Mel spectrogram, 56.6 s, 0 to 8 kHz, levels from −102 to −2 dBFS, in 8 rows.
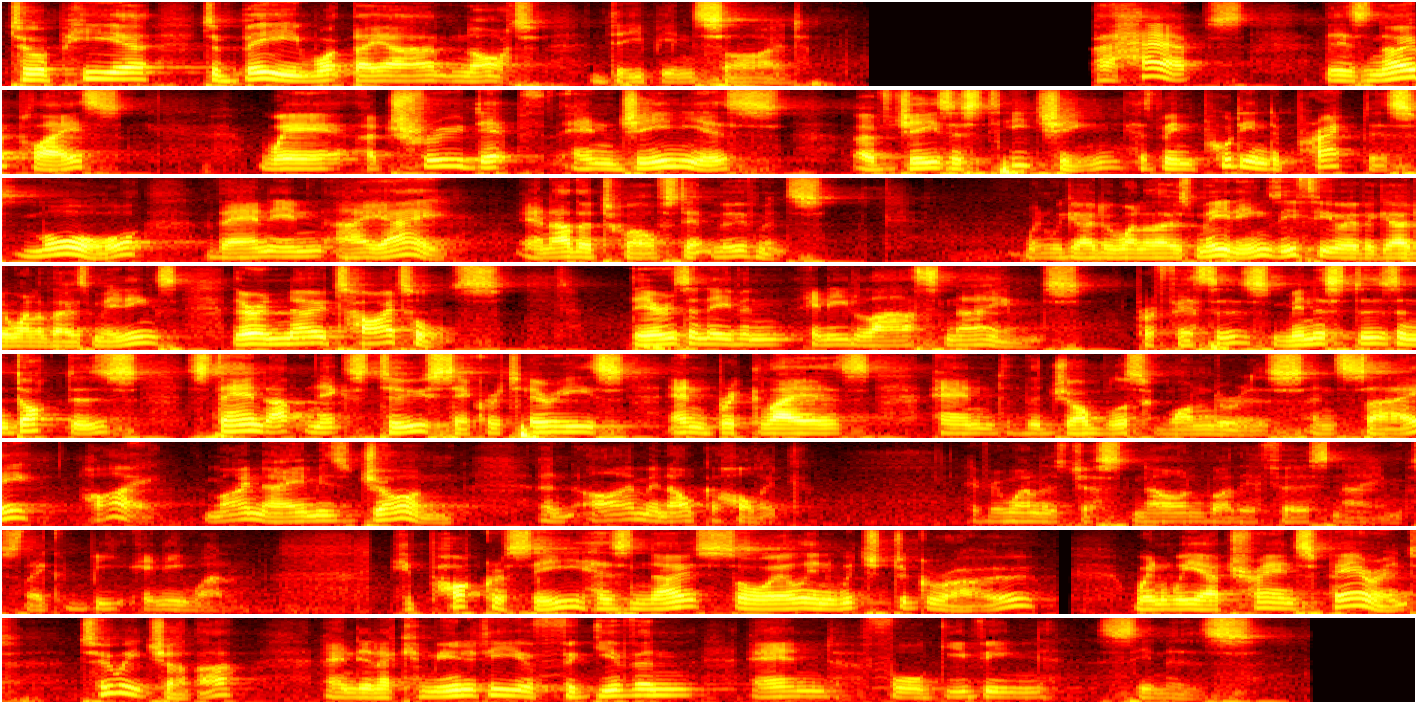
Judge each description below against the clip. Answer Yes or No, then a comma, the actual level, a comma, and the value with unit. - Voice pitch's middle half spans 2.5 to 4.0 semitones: No, average, 4.7 semitones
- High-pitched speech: No, low, 135 Hz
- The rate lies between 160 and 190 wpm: No, slow, 135 wpm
